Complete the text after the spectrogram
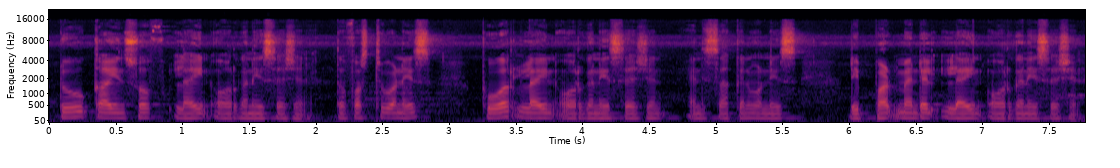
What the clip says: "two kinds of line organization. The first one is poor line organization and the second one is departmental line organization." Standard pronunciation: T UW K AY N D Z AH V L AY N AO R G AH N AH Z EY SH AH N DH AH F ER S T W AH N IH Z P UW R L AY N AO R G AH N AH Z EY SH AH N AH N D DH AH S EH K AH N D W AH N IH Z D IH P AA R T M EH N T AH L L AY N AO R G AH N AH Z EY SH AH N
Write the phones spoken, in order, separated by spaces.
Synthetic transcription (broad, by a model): T UW K AY N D S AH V L AY N AO R G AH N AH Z EY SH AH N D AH F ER S T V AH N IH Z P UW R L AY N AO R G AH N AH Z EY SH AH N AH N D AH S EH K AH N D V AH N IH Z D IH P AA R T M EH N T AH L L AY N AO R G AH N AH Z EY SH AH N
